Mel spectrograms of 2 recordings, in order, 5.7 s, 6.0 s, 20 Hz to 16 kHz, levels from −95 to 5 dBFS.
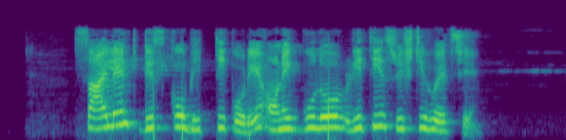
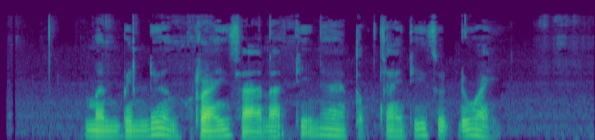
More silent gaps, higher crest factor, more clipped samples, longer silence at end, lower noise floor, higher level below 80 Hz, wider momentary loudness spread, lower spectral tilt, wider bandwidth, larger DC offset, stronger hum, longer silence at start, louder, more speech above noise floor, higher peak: neither; second, 16 dB vs 24 dB; neither; about the same, 0.9 s vs 1 s; first, -64 dBFS vs -58 dBFS; first, -50 dBFS vs -56 dBFS; second, 7 LU vs 13 LU; second, -3 dB/octave vs -6 dB/octave; second, 8.4 kHz vs 11.5 kHz; neither; neither; about the same, 0.75 s vs 0.85 s; first, -16 LUFS vs -27 LUFS; first, 48 dB vs 32 dB; about the same, -2 dBFS vs -2 dBFS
